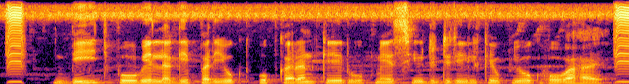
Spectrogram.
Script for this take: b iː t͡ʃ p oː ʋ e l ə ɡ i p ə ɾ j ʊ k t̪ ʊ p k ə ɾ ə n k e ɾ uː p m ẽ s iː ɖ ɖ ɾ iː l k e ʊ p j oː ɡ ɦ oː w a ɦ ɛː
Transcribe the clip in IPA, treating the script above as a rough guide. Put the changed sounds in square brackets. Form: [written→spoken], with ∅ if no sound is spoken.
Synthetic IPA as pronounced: b iː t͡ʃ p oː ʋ e l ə ɡ i p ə ɾ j ʊ k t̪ ʊ p k ə ɾ ə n k e ɾ uː p m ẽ s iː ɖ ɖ ɾ iː l k e ʊ p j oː ɡ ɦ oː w a ɦ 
